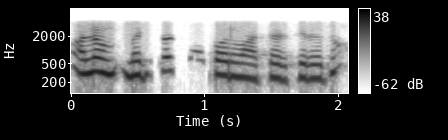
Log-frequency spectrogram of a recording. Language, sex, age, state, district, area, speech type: Kannada, female, 18-30, Karnataka, Bellary, urban, conversation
